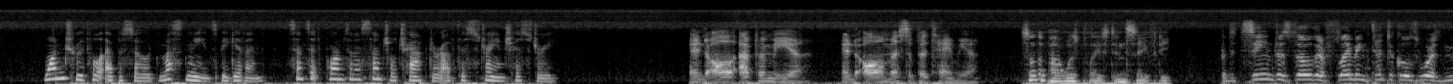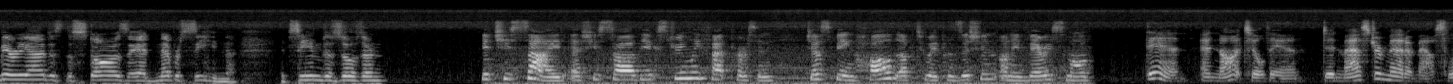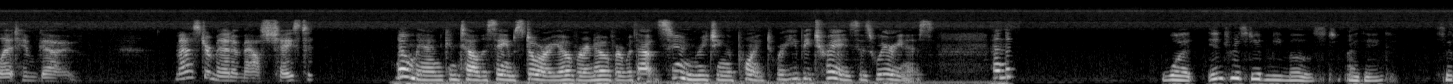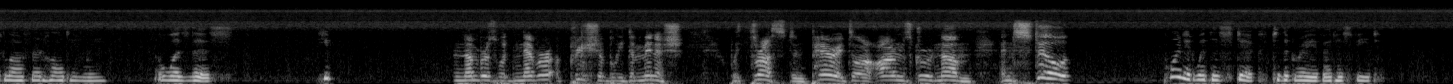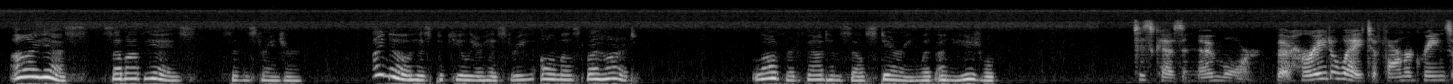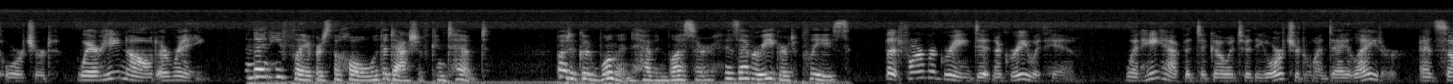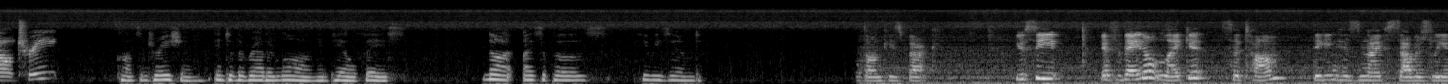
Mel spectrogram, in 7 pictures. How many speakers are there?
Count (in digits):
8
